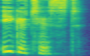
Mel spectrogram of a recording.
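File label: "egotist", British English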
